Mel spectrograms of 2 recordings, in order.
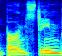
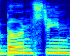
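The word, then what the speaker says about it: Berenstain: Bears so maybe and that's always how I've heard it said is The Bernstein Bears or like the barenstein Bears and so maybe that's why we're a little confused on it is because that's how it's said but this is basically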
